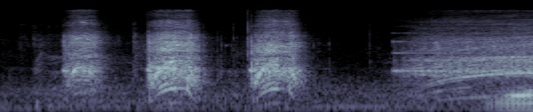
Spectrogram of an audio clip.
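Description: Power drill fitted with a green scrub-pad brush attachment, spinning freely: the trigger is blipped three times in quick bursts, then held from about three-quarters of the way in, the motor whine rising as it spins up.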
